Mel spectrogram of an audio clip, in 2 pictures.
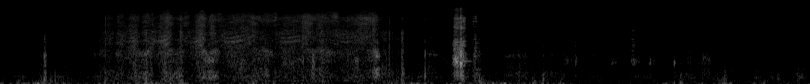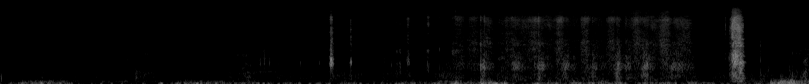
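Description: A steel trowel scrapes and rasps across rough concrete.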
